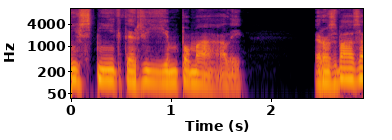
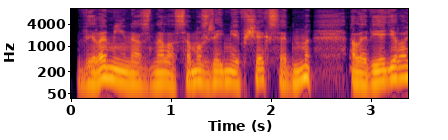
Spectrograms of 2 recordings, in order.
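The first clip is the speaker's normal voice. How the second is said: plain reading voice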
